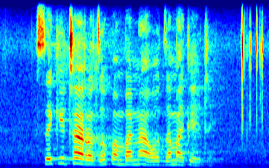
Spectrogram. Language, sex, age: Venda, male, 19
